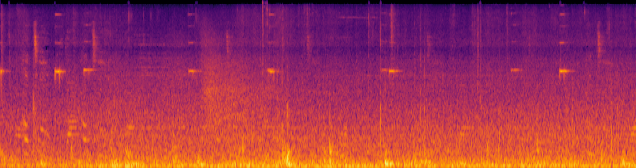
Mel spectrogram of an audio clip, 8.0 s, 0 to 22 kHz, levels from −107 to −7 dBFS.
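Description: Nothing technical stands out in this recording of sounds; there are no faults to point to anywhere in it.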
